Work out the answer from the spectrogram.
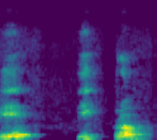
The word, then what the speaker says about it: ব্যতিক্রম: দেওয়া ব্যতিক ক্রম ব্যতিক্রম সঠিক উচ্চারণ হচ্ছে বেতিক্রম আমরা উচ্চারণ করে থাকি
